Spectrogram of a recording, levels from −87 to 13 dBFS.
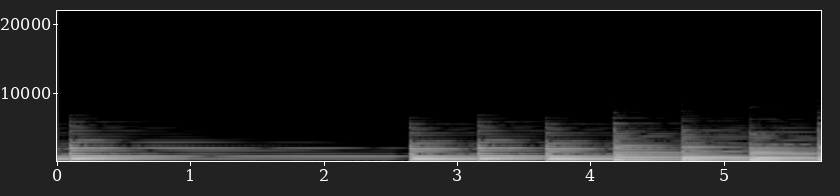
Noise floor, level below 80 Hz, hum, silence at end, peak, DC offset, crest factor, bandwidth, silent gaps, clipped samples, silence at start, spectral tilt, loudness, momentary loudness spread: -41 dBFS; -58 dBFS; none; 0 s; -2 dBFS; under 0.1%; 16 dB; 4.9 kHz; none; under 0.1%; 0 s; -8 dB/octave; -16 LUFS; 12 LU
